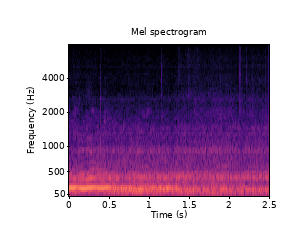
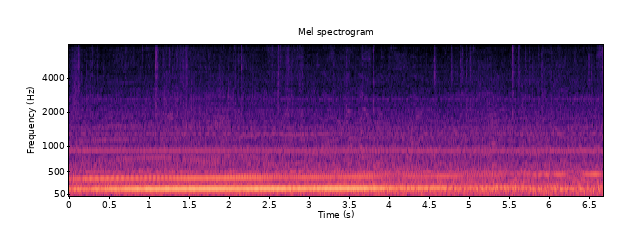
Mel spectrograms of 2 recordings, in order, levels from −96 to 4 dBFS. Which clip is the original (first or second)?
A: second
